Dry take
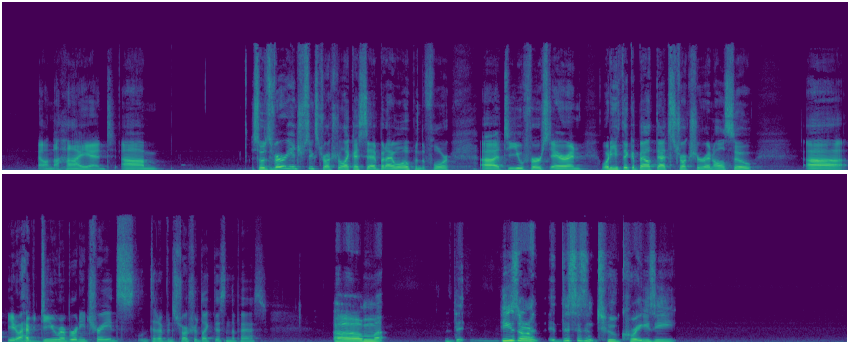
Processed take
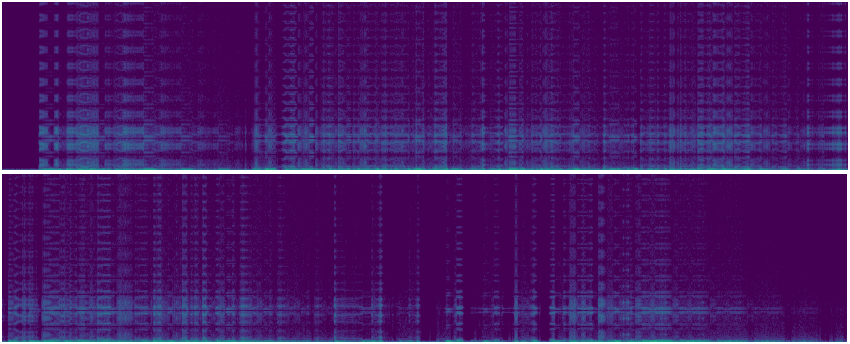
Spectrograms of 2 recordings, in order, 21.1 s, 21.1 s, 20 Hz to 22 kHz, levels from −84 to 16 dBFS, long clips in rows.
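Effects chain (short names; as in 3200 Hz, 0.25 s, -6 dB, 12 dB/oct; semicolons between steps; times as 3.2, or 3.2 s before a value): sample-rate reducer 2100 Hz, jitter 0%; negative-ratio compressor -23 dBFS, ratio -0.5; EQ curve 150 Hz 0 dB, 260 Hz -26 dB, 1900 Hz -28 dB, 4300 Hz -6 dB, 7200 Hz -19 dB; lo-fi delay 0.466 s, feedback 55%, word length 9-bit, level -7 dB; gain -4.5 dB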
